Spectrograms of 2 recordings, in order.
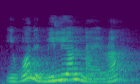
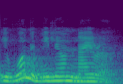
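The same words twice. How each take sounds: First: Rising on "won", asked as a question; "You won a million naira" with a questioning rise; question tune. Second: Falling on "won", said as fact; "You won a million naira" as a flat declaration; statement tune. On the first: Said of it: "while the latter is a question". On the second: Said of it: "The former is a declarative sentence". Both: Shown as a demonstration.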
